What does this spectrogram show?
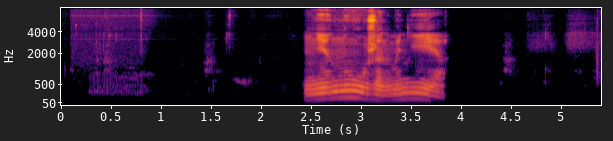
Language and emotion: Russian, angry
